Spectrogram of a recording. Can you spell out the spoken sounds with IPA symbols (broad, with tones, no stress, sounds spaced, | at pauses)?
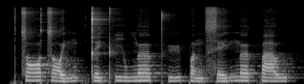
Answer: t͡s ɔː˨˧ t͡s ɔː˨˩ j ŋ ʊ˧ k̚ t̪ e˨ j pʰ iː˧ w ŋ œː˧ pʰ yː˨˥ p ɐ˨ ŋ s e˨˥ j ŋ œː˥ k̚ p aː˥ w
